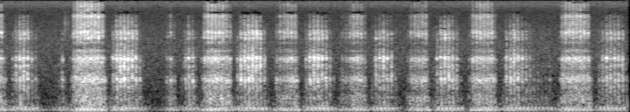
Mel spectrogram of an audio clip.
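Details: Domestic cat purring contentedly indoors for a relaxation session: deep, rumbling purr in steady rounds, each inhale-exhale cycle lasting roughly half a second, soft and continuous with a faint rasp on top.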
